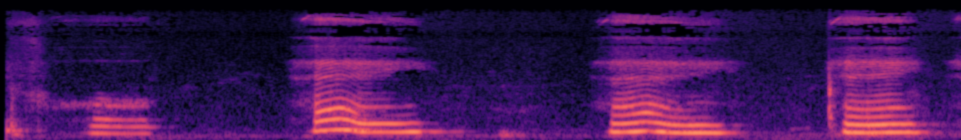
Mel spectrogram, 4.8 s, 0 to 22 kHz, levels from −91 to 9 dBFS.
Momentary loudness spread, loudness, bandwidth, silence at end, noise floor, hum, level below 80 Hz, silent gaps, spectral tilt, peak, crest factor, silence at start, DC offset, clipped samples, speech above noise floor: 18 LU; -20 LUFS; 15.5 kHz; 0 s; -55 dBFS; none; -60 dBFS; none; -5.5 dB/octave; -6 dBFS; 16 dB; 0.05 s; under 0.1%; under 0.1%; 36 dB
